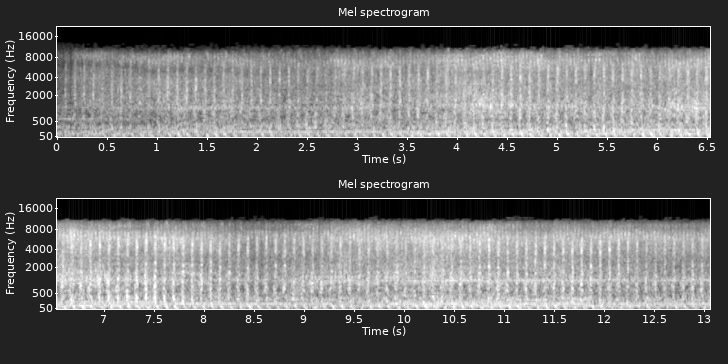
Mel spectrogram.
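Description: Helicopter in flight: a fast, even beat of rotor blades over a steady low hum, growing louder over the first few seconds.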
